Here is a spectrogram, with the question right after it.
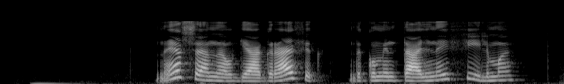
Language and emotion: Russian, positive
